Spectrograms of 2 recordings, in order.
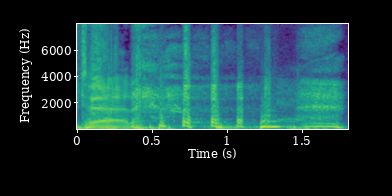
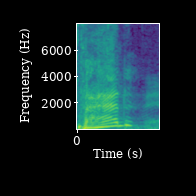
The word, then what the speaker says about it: Thad: Thank you, Thank you, Tad. Tad. Oh, sorry. It's Thad.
